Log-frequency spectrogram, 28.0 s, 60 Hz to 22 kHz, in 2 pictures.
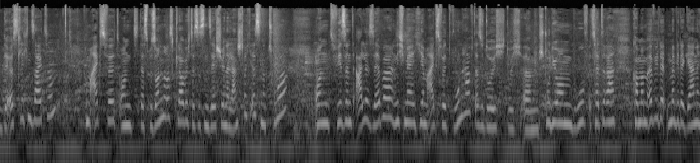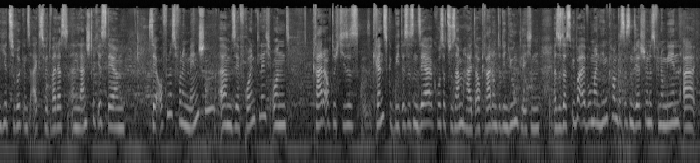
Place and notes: pferdeberg - bierzelt auf dem kolpingfest
Produktion: Deutschlandradio Kultur/Norddeutscher Rundfunk 2009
